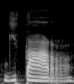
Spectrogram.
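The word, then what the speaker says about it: ギター: Selanjutnya ada gitar. Nah, gitar itu dalam bahasa Jepang adalah gita ya, panjang di belakangnya.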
